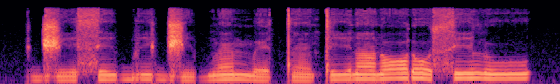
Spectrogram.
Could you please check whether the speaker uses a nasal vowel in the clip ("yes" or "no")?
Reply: yes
